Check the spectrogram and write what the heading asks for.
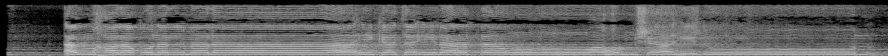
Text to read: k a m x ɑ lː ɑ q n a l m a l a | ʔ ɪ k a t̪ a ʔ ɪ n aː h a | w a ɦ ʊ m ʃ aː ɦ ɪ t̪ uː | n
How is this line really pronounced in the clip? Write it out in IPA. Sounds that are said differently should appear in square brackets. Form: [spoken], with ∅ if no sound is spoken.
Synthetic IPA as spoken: [ʔ] a m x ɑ [l] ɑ q n a l m a l a | ʔ ɪ k a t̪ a ʔ ɪ n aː [θ] a | w a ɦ ʊ m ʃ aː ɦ ɪ [d̪] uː | n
